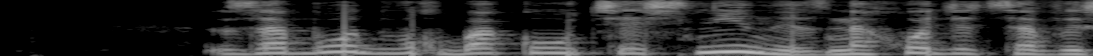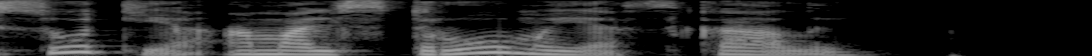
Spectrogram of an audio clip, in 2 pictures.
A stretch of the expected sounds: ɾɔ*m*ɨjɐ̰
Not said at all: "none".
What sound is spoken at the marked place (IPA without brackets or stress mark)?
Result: m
